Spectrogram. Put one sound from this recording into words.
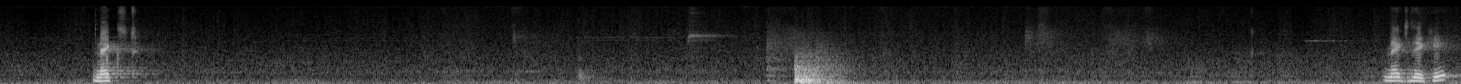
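A man speaks loudly in short bursts, close to a microphone.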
